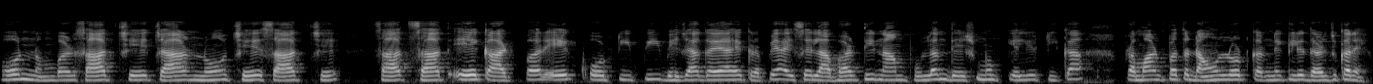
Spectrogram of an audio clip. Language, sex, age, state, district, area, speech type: Hindi, female, 60+, Madhya Pradesh, Ujjain, urban, read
